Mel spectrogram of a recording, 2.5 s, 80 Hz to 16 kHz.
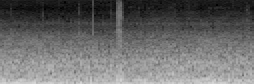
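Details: Mk3 VW Golf driven at about 50–55 km/h: a steady low hum with a pulsating whine and low vibration over road noise from a worn wheel bearing.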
